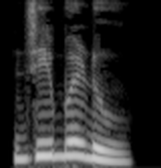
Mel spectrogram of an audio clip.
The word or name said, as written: ಜಿಬಟು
